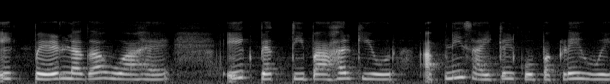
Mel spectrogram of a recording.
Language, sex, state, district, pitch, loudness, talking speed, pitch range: Hindi, female, Uttar Pradesh, Budaun, 255 Hz, -21 LUFS, 155 wpm, 235-270 Hz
